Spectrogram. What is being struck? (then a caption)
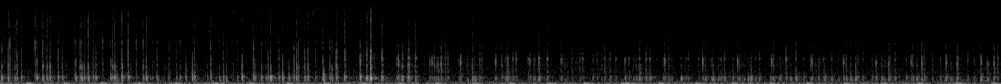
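Leather-covered hard sunglasses case. Long red acrylic nails tap and scratch across the surface and edges of a closed, hand-sized, rectangular sunglasses case in dark grey textured leather or faux leather, embossed "Zinff" and likely a hollow hard shell, held in both hands. The result is a dense, uneven patter of quick, dry taps and scratches with a hollow low-mid body and very little high sizzle. It holds at a fairly steady, soft level throughout.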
